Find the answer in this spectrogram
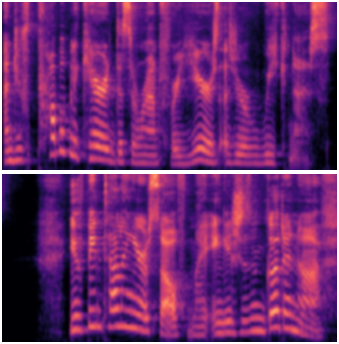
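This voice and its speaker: A woman's fairly high voice with very wide pitch swings, on a very clean recording with a silent background. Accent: Polish. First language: Polish. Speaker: executive presence coach. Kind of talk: coaching video monologue.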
